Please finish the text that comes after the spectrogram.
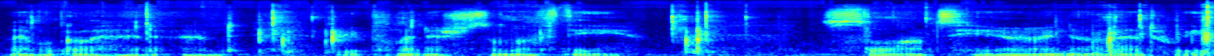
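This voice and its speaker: A man playing a courteous, composed casino dealer in a soft-spoken ASMR roleplay, with formal phrasing and a breathy near-whisper. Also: rumbling low, sing-song, heavy background noise, heavily acted. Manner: formal, polite, measured phrasing.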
